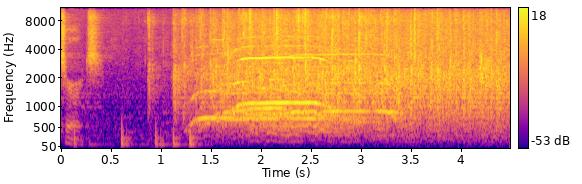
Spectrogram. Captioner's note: applause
